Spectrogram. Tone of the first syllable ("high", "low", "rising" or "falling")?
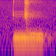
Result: low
